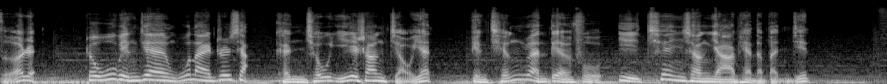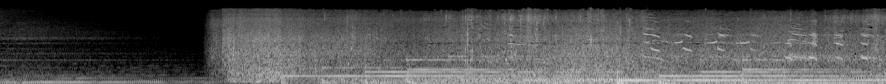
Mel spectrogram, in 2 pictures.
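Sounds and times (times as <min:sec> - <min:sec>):
speech: 0:00.0 - 0:08.2
ocean waves: 0:10.9 - 0:17.7.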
